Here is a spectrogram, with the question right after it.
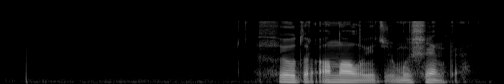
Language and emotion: Russian, neutral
